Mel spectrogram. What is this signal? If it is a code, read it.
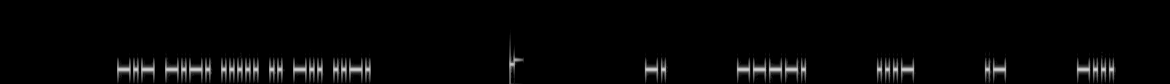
Morse code, heard as a keyed tone, about 30 wpm, spaced as for 16 wpm, 700 Hz. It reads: KC5IDF N9VAB
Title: USA Call Signs - 6x Character Spacing - 30wpm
